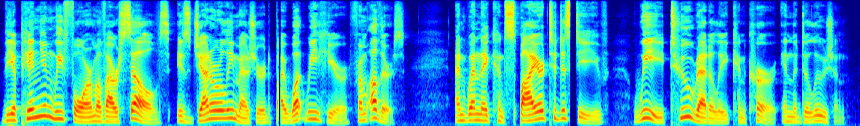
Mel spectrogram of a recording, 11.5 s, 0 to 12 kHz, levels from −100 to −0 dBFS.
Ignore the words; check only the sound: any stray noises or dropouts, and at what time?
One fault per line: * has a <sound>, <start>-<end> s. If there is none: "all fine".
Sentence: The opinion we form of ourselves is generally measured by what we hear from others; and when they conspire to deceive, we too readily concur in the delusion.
* has a dropout, 3.7-3.8 s
* has a dropout, 7.6-7.7 s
